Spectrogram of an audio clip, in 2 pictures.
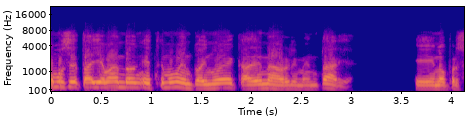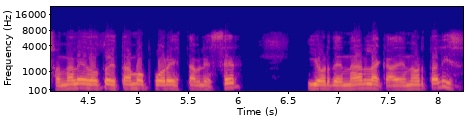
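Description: A man's fairly high voice with a dark, mellow tone, ordinary pitch variation and a fairly quick pace. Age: 50s. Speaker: farmer. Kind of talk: interview. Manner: halting.

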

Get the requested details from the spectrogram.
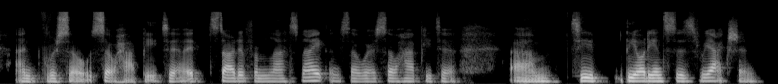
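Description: Very deep and low for a woman, her voice has a dark, mellow tone with vocal fry. She speaks at a fairly slow pace with fairly even intonation. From Iran, then London. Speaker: actress. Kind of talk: interview.

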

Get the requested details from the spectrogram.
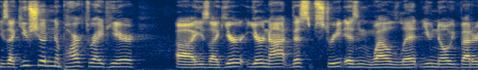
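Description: Speaking with an American accent, a man uses an ordinary speaking voice at a moderate pace with ordinary pitch variation. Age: 20s. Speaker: podcast guest. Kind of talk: casual chat.

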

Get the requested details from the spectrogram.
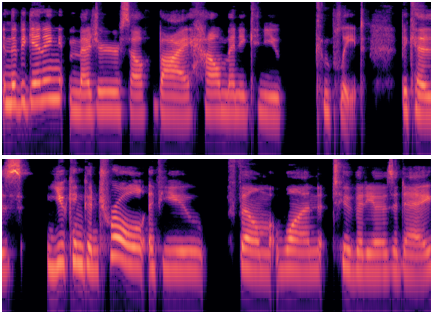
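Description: With an American accent, a woman speaks in an unremarkable speaking voice at a medium pitch and fairly slow pace, with ordinary pitch variation, a quiet background, and a dry, close sound with no echo. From US South, South Carolina. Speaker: TikTok creator and marketer, former chemist. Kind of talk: casual interview chat.

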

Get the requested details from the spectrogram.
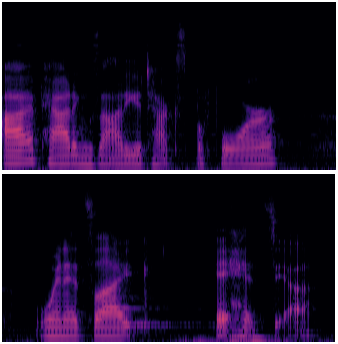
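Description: A woman speaks at a fairly slow pace. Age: 20s. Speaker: podcast host. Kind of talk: solo personal talk.

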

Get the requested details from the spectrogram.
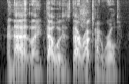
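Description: In an American accent, a man speaks at a fairly low pitch with ordinary pitch variation and vocal fry. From US, Arizona (Scottsdale). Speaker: small business founder. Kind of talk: casual chat.

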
